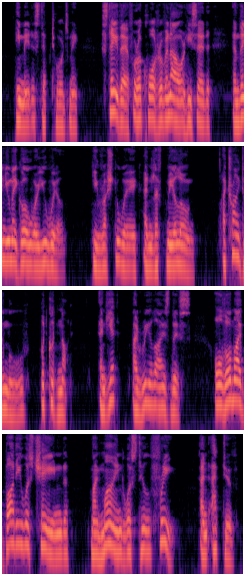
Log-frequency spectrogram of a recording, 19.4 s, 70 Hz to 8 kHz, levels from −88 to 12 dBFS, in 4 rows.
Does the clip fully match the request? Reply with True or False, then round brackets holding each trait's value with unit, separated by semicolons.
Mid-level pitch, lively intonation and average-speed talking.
False (145 Hz; 3.3 semitones; 170 wpm)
